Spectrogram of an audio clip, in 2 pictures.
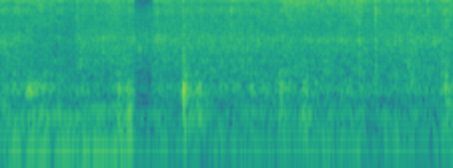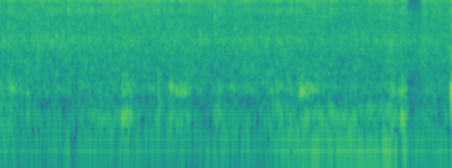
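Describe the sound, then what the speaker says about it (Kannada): Okra (bendekayi) fries in a pan with a steady, close hiss and crackle, broken by a few sharp clinks of stirring. "ನೋಡಿ, ಫ್ರೈ ಆಗ್ತಿದೆ, ಕಲರ್ ಚೇಂಜ್ ಆಗ್ತಿದೆ"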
